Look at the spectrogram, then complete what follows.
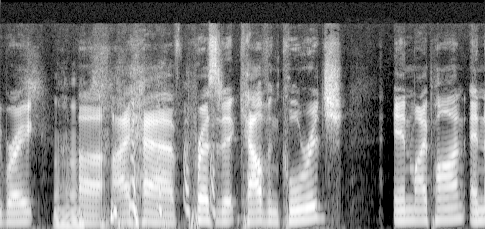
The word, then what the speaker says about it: Coolidge: too I like it what is it Coolidge we heard Coolridge I put an R in there Coolridge all right Phil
